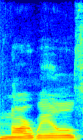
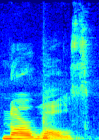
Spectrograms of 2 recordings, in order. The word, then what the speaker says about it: narwhals: around stickers they have NAR whales and and unicorns and stuff they're like stay magical but then there's these gorgeous florals it's a pup thank you it's supposed pronounced narwhals so I just matched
